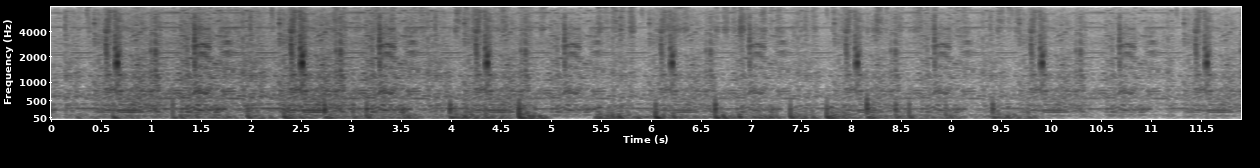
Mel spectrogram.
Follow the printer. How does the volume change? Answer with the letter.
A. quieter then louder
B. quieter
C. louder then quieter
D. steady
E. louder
B.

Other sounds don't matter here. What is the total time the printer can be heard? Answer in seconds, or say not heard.
12 s.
